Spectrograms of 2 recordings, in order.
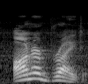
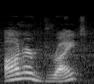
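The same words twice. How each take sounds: First: "Honor bright" louder, falling as a firm answer; affirming tune. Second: "Honor bright" higher, rising as a question; questioning tune. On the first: Prince gives his father his pledge, "Honor bright" firm and falling. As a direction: confirm "Honor bright" with a decisive fall. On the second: King seeks the prince's pledge, "Honor bright" questioning and rising. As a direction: ask "Honor bright" with a lift at the end. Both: A narrator's reading.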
